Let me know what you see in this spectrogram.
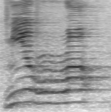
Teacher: nun mati ketemu ro. Jangan sampai kita didengungkan.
